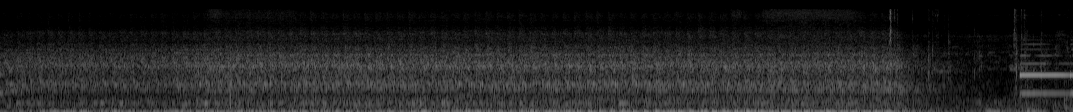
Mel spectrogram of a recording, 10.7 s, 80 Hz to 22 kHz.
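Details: 2006 Ford 6.0 Powerstroke, 139,000 miles, with booster on battery: nine seconds of even starter cranking, about three beats a second, never catching; crank no start from low injection control pressure, high-pressure oil leak suspected.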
